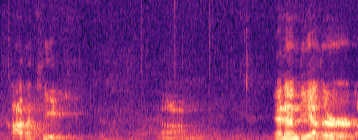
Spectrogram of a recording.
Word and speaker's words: Harakiri: the first one is I've heard the mispronunciation of the title haraki so uh maybe all of you have heard that mispronunciation too as Harry carry so from here on everybody here's got to pronounce it correctly Kaki um and then the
